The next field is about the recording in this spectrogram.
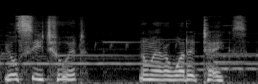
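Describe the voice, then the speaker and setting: A woman plays an anxious old lady in a radio drama. Her medium-pitched voice is fretful and hesitant, yet stubbornly insistent. Faint music sits underneath. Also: little pitch movement, moderate pace, darkish tone, natural voice. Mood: anxious, grateful. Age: older. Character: elderly, anxious, insistent woman haunted by phone calls.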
